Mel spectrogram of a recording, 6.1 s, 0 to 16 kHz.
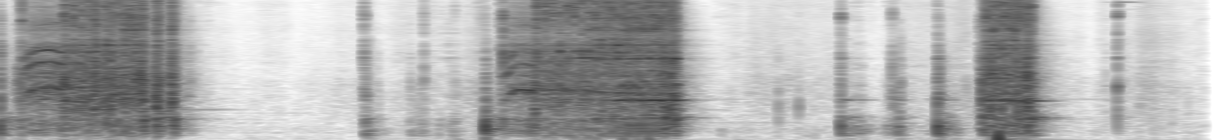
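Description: Cordless power tool spinning wheel nuts onto a 1968 Regal 3/25 Super, loud close bursts of impact rattling separated by quiet gaps, with scattered small clicks and knocks between them.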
